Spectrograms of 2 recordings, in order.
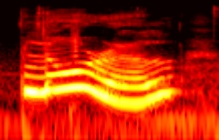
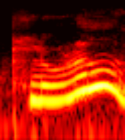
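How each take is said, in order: First: The word rhymes with floral. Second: The word does not rhyme with floral. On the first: The speaker calls it wrong. "which rhymes with floral and which is oh so not correct" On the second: The speaker calls it right. "So that's the pronunciation for plural"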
